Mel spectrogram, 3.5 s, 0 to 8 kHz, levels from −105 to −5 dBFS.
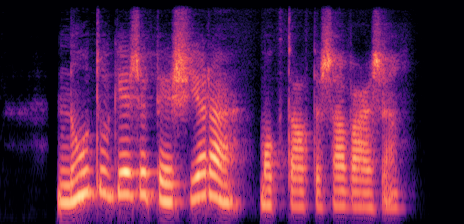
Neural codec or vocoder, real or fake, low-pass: codec, 16 kHz, 0.9 kbps, LongCat-Audio-Codec; fake; 7.2 kHz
